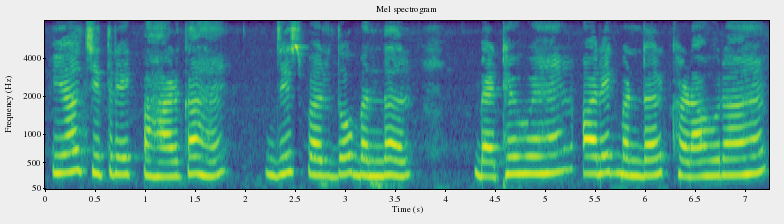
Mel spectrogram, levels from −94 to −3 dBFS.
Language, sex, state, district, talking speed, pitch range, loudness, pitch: Hindi, female, Gujarat, Valsad, 165 wpm, 275-310 Hz, -14 LUFS, 295 Hz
